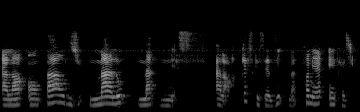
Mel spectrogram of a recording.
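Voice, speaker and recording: Speaking in a lowish, pushed and bright voice, a Québécois French-accented woman with a head cold reviews perfume samples in an unhurried, casual solo chat. She thinks aloud and apologizes frequently, and the recording sounds muffled.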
